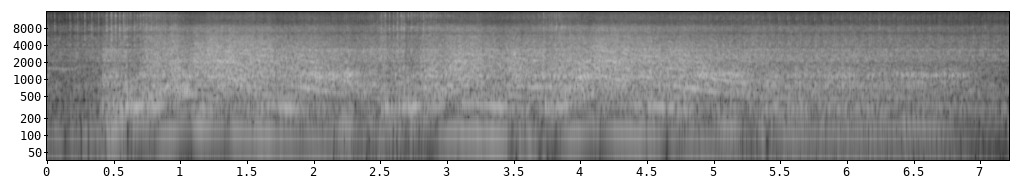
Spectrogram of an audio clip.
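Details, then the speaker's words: 1984 Volvo 240, first start after sitting for decades, ignition reconnected: revs up and settles repeatedly, pitch rising and falling cleanly with no knocks or misses; normal running and revving. "you guys got to hear this thing running just purring like a kitten I can't believe it with the exception of the rig this thing runs better than any other vehicle I currently own"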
